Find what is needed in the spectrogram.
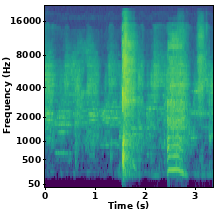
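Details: Someone sneezes twice: two abrupt explosive bursts about a second apart over background music; sneezing.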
